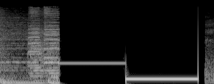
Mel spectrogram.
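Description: Intro music ends about half a second in, followed by a steady high-pitched test tone and then a louder, lower steady tone, like a broadcast test signal, which cuts off abruptly.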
